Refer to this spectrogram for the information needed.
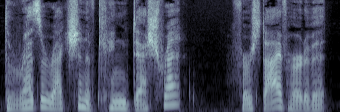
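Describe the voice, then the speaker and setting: A woman's voice: low-pitched, expressive, moderate pace, a little hiss or hum. A woman playing a blunt, worldly, matter-of-fact character in a video game. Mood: frank.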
